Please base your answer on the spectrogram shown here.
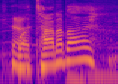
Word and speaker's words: Watanabe: Do I try to pronounce his last name? Watanabe?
